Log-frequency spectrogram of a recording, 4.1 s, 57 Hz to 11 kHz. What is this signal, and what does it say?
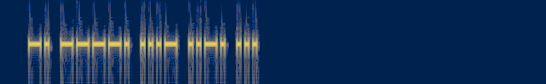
Morse code, heard as a keyed tone, about 40 wpm, 700 Hz. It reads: N9VFS
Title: USA Call Signs - 5 Characters - Repeated 2x - 40wpm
